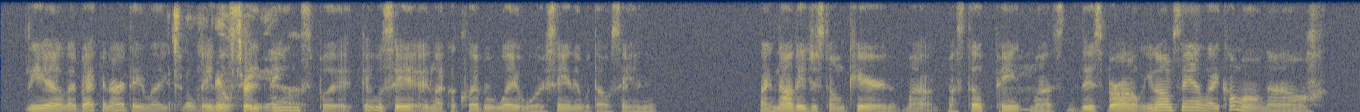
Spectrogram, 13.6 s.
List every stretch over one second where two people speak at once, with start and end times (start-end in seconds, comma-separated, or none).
1.7-3.0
